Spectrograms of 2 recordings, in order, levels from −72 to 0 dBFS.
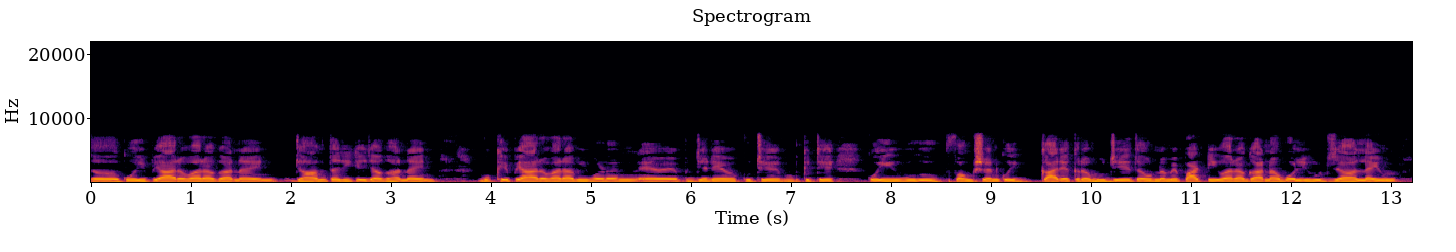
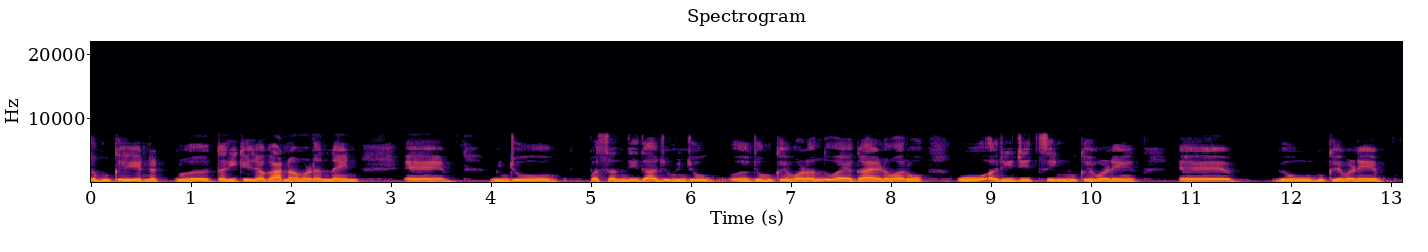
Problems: none marked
